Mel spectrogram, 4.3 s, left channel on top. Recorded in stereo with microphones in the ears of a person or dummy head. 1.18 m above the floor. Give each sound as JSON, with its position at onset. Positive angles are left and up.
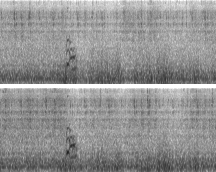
{"t": 1.3, "sound": "a dog barking", "side_deg": -25}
